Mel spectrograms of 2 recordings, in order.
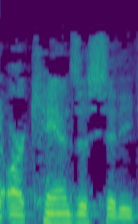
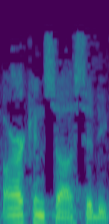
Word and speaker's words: Arkansas City: It left from the Fred Harvey Hotel in Arkansas City, Kansas, which is pronounced that way and not Arkansas City, Kansas, as I learned when I said it wrong on public radio in Kansas City last week.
